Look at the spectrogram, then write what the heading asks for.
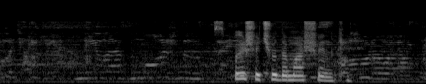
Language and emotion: Russian, neutral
